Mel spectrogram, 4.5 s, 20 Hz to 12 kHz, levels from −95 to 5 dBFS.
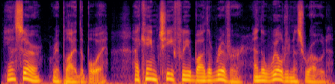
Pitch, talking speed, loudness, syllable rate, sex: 115 Hz, 200 wpm, -16 LUFS, 5.3 syllables/s, male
